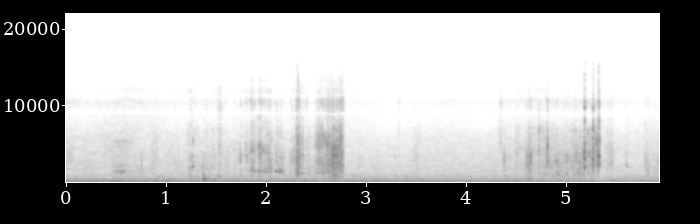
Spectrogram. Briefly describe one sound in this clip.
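Muddy debris squelches and drips as it is pulled from the water.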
